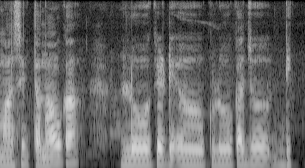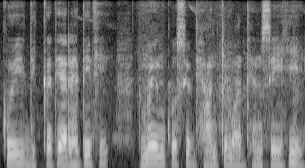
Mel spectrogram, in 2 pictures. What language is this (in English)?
Hindi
